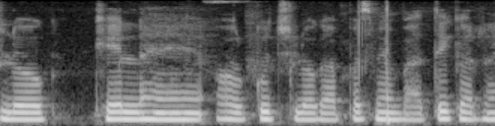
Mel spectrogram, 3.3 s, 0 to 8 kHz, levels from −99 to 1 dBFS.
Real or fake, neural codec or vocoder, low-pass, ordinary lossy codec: real; none; none; none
